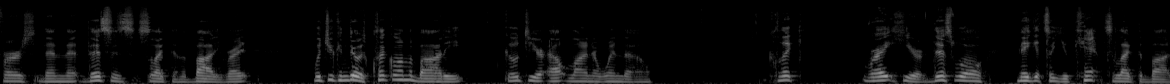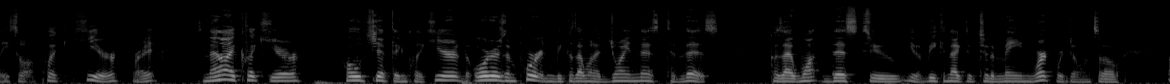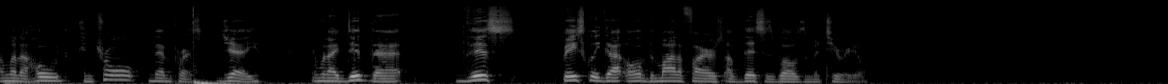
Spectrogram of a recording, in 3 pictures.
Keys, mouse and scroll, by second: 1.1 click, 1.2 click, 4.9 click, 12.4 click, 12.5 click, 13.7 click, 13.8 click, 15.6 shift+click, 25.4 ctrl+j.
